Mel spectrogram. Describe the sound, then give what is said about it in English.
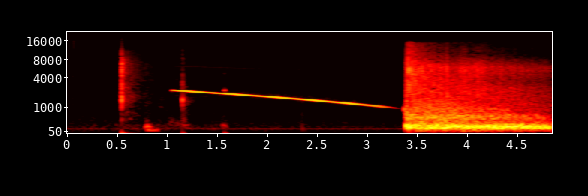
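A bomb whistle and explosion sound effect: a few soft clicks, then a clean whistle that glides steadily downward for about two seconds and cuts into a loud, sustained explosion rumble. “Whoa, Bible bomb.”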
